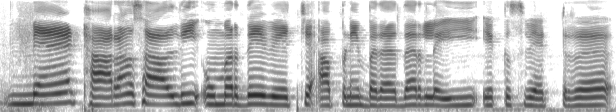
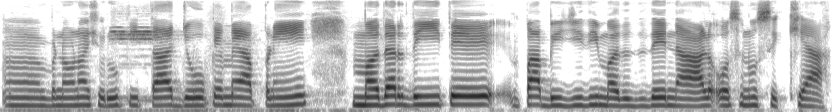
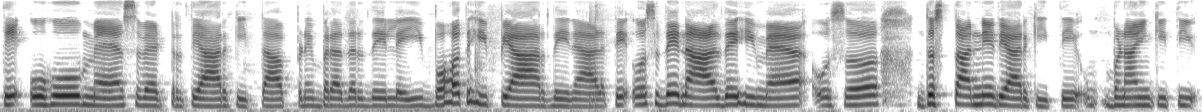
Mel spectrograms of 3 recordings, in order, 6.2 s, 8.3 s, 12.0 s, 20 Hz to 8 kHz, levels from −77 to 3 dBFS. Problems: constant background noise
